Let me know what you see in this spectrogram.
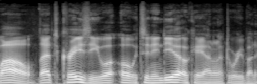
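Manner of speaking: ordinary talk, nothing marked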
